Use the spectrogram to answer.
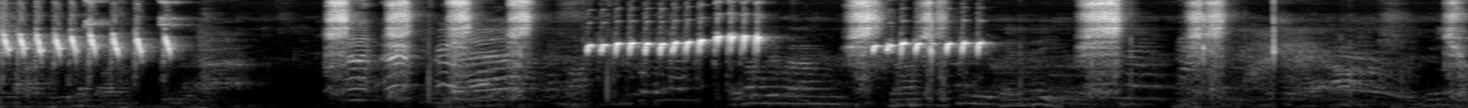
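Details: Greater green leafbird song used as a lure for caged birds to sing. Rapid ringing note series start and recur, rising slightly, separated by loud raspy bursts, scratchy chatter and a short silent gap.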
